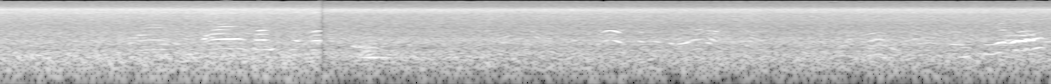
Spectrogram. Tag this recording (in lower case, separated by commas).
speech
